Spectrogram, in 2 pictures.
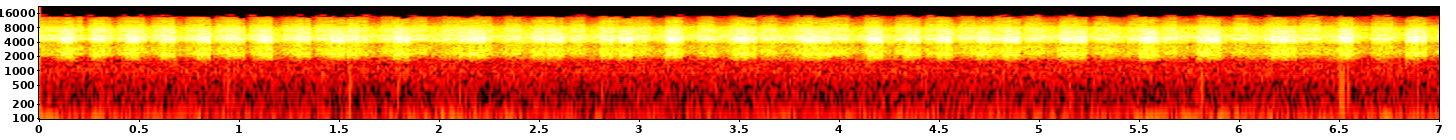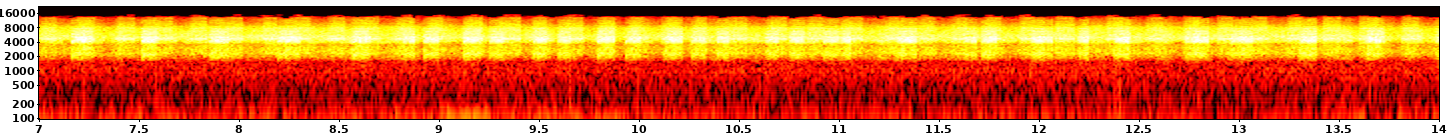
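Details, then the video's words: Greek pine forest cicadas in midsummer producing an unbroken strident buzz, rapidly pulsating at around three throbs per second throughout, dense and even, with nothing else audible. "Cicadas singing in midsummer"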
